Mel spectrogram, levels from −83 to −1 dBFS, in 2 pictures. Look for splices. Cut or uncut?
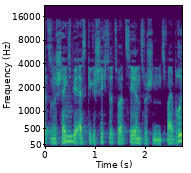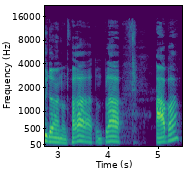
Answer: uncut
